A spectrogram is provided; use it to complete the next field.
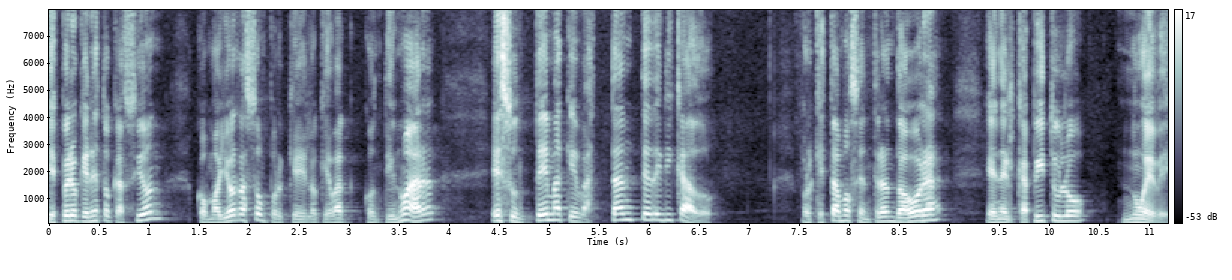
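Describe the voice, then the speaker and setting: A man at a moderate pace, high-pitched with very wide pitch swings, in a very clean recording with a silent background. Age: 70s. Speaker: preacher. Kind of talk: sermon. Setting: church.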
